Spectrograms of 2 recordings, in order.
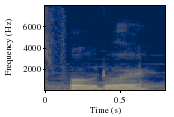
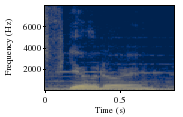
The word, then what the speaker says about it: Fyodor: like but fyodor gurgu i'ma just say it's fodor because usually when lane's name's like that the jay is silent what if it's joedor that's so dumb but i'm pretty sure it's fyodor but he's like the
